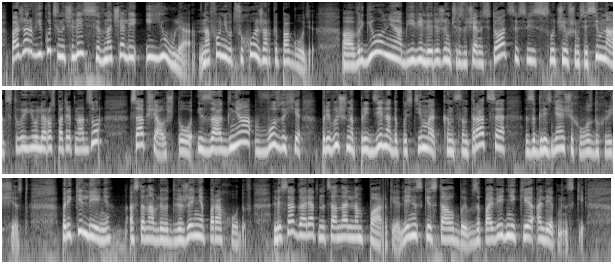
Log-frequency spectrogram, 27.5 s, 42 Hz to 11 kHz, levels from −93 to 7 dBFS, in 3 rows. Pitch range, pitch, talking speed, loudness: 195-255 Hz, 225 Hz, 120 wpm, -16 LUFS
